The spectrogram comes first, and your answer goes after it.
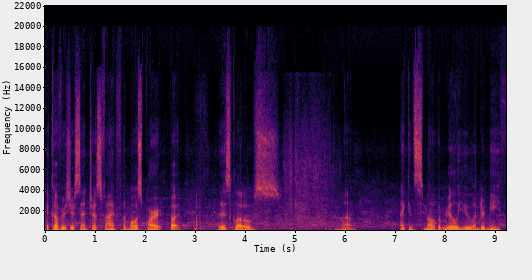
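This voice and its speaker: Vampire rival male actor: deep, unhurried, smugly flirtatious with a threat underneath, for intimate audio drama. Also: fairly even intonation, creaky, darkish tone, slight background noise, heavily acted. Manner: smug, sardonic, teasing, swearing. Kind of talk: intimate audio roleplay acting.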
